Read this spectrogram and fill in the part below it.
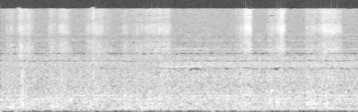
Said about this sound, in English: And we'll just do some brushing inside here.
